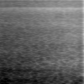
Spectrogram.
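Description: Ocean waves wash steadily onto a beach on a sunny Marbella seafront, a broad continuous roar of surf with light wind across the microphone and no voices.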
